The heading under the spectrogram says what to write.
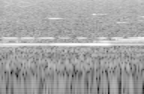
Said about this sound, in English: That's my phone. Okay. Do you want to stop? No, I'm gonna just. Yeah, I'm just declining it.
